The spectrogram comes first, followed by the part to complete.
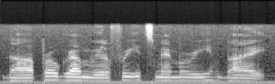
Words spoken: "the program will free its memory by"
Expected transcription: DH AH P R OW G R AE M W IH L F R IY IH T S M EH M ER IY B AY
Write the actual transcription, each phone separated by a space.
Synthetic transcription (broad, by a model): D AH P R OW G R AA M W IH L F R IY IH T S M EH M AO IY B AY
